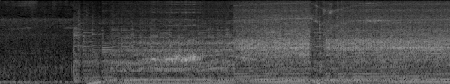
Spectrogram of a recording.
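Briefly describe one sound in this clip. A car engine revs and roars steadily.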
